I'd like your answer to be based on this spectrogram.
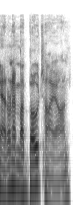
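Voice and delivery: ordinary talk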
